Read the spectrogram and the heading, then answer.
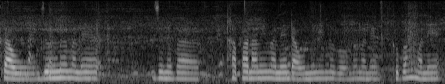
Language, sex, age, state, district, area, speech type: Bodo, female, 30-45, Assam, Udalguri, urban, spontaneous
